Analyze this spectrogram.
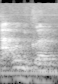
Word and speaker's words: Aonukun: On n'est pas sûr comment prononcer son nom de famille. C'est correct, c'est Aonukun. Aonukun.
